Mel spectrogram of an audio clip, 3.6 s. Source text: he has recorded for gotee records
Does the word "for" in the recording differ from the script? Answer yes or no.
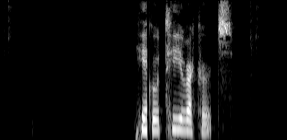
yes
